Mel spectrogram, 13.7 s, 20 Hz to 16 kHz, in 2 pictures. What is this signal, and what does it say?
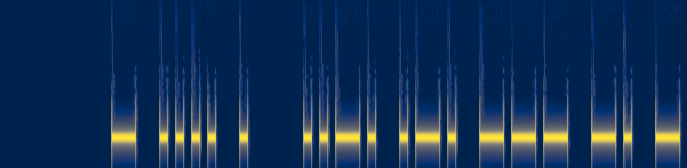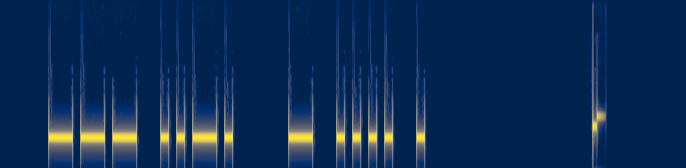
Morse code, heard as a keyed tone, about 15 wpm, 700 Hz. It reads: THE FRONT OF THE
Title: Sets of 4 Words 15wpm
